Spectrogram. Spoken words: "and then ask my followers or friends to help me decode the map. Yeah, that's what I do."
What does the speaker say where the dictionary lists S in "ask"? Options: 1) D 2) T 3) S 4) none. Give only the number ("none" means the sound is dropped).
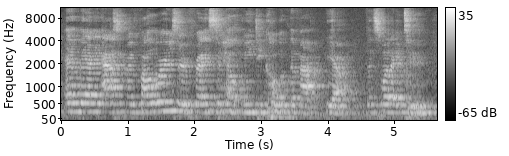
3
